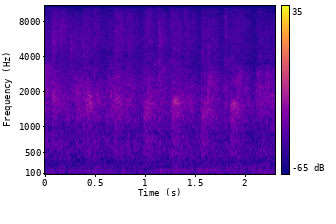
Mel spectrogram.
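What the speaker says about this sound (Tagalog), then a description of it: "Pumalakpak sa Lord." A church congregation applauds during a worship service, a steady wash of clapping from many hands at moderate distance, sustained throughout without speech.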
